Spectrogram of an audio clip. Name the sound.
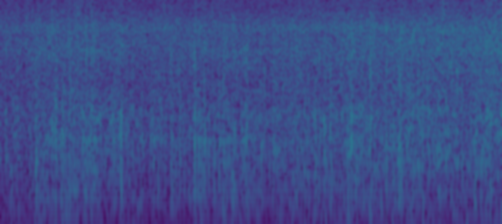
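rain falling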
